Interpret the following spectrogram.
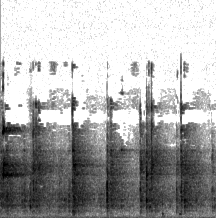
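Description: Screwdriver driving a screw by hand into a metal projector-screen frame rail: a sharp click at the start, then a few faint, irregular clicks.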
